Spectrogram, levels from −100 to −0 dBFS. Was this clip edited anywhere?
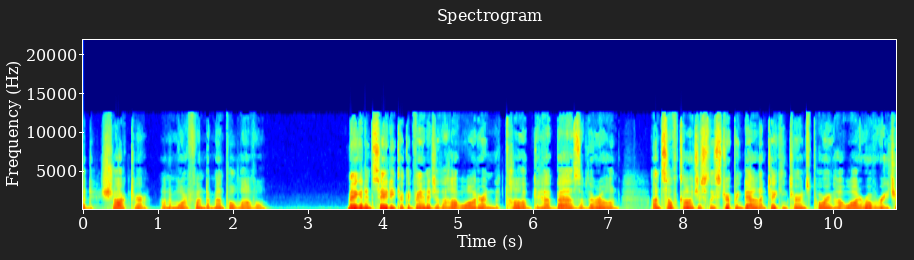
no; 0 cuts

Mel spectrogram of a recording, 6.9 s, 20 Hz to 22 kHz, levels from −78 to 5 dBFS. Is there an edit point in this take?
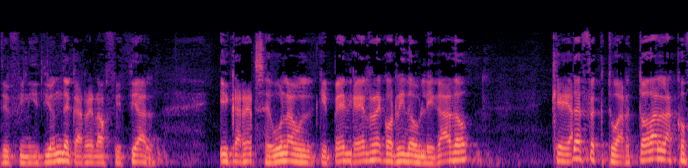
yes; 3 cuts; at 2.5 s, 3.5 s, 5.7 s

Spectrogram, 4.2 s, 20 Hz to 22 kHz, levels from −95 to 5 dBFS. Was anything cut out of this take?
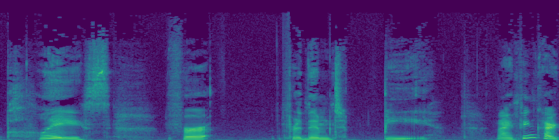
no; 0 cuts

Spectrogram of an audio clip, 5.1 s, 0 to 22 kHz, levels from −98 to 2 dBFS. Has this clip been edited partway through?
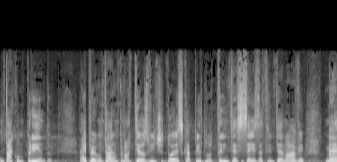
yes; 1 cut; at 1.8 s

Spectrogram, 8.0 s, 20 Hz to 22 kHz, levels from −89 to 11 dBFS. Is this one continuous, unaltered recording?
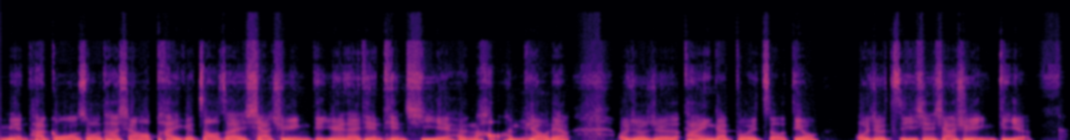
no; 1 cut; at 5.1 s

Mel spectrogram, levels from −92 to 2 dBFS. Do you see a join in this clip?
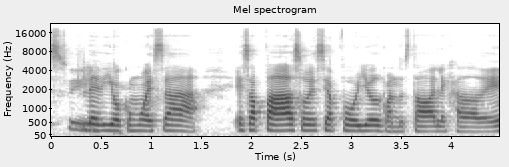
yes; 1 cut; at 3.3 s

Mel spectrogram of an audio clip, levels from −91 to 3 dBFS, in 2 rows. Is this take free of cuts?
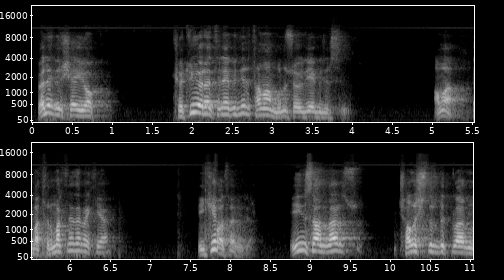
no; 2 cuts; at 5.5 s, 7.8 s

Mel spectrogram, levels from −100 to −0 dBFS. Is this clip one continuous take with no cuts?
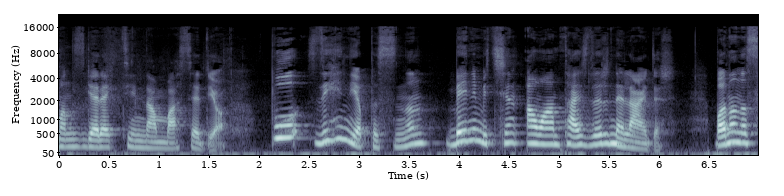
yes; 0 cuts

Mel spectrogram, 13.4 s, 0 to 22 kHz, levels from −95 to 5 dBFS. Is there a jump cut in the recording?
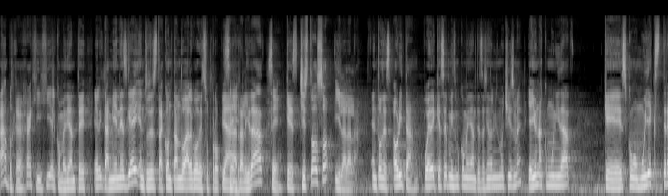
yes; 2 cuts; at 1.8 s, 10.5 s

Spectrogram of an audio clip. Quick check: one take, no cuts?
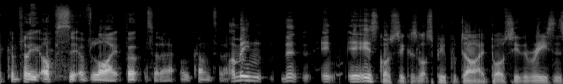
no; 4 cuts; at 1.5 s, 2.3 s, 2.7 s, 3.8 s

